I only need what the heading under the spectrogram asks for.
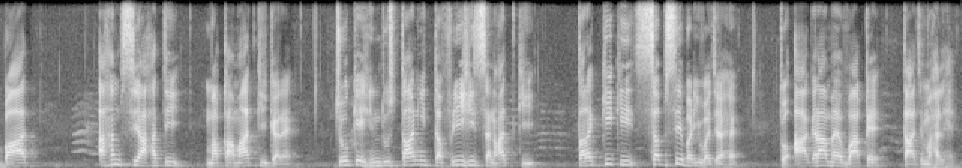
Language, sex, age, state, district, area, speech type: Urdu, male, 18-30, Bihar, Purnia, rural, spontaneous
